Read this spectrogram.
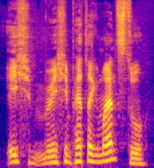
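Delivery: usual speaking voice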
